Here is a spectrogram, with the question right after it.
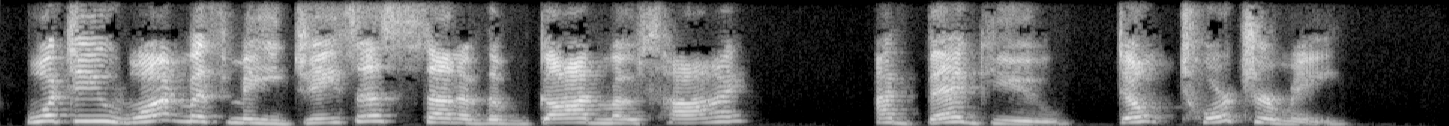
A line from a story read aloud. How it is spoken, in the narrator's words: he cried out and fell at his feet, shouting at the top of his voice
